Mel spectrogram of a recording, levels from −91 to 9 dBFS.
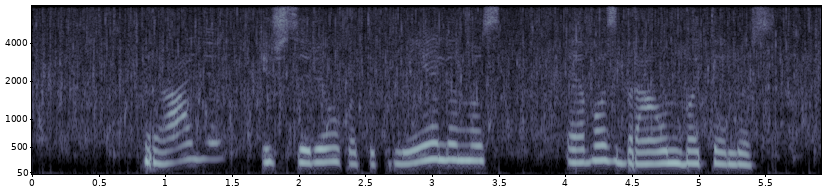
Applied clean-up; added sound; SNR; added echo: none; Stream; 17 dB; none.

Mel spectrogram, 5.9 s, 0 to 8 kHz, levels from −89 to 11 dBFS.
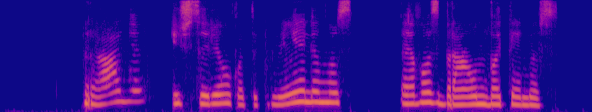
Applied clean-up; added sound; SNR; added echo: neural mask model DeepFilterNet 3.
